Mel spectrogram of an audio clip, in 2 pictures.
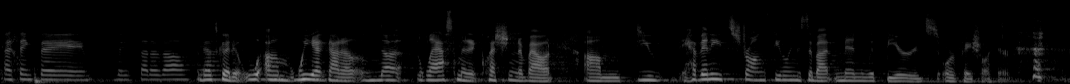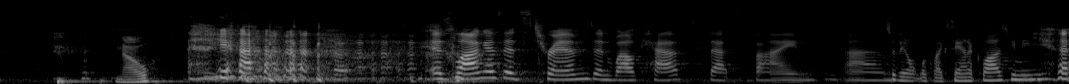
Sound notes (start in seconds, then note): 10.4 laughs; 12.6 audience laughs; 12.7 laughs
